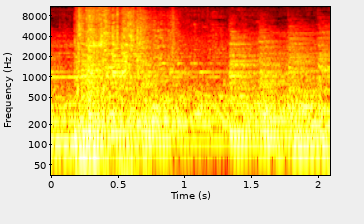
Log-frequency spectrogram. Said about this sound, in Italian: lascia cadere a terra il telefono che va in 1000 pezzi.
